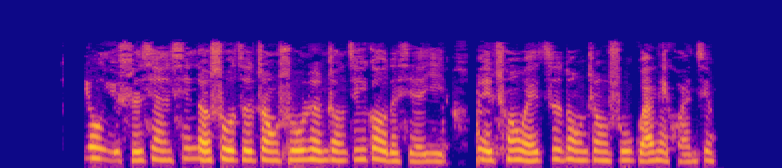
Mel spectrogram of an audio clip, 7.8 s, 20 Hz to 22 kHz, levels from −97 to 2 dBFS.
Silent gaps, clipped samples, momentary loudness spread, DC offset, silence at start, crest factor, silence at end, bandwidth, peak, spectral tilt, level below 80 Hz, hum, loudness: 4.69-4.75 s; under 0.1%; 12 LU; under 0.1%; 0.85 s; 16 dB; 0.7 s; 8.2 kHz; -2 dBFS; -5.5 dB/octave; -62 dBFS; none; -18 LUFS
